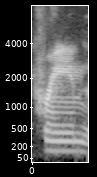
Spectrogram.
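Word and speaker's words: Creme: you had cream worms nick cream that is spelt c-r-e-m-e there was hog hunter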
